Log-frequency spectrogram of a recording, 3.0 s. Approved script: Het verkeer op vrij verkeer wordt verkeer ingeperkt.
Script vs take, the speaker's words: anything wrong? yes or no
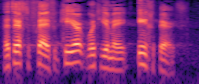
yes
